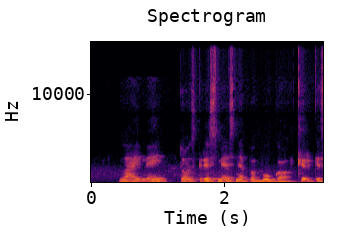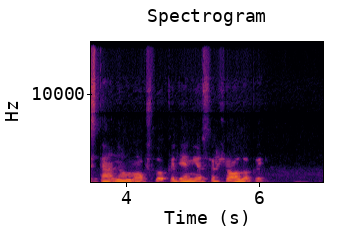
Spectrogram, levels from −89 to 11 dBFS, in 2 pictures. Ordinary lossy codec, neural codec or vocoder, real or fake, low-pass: Opus, 24 kbps; none; real; 14.4 kHz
